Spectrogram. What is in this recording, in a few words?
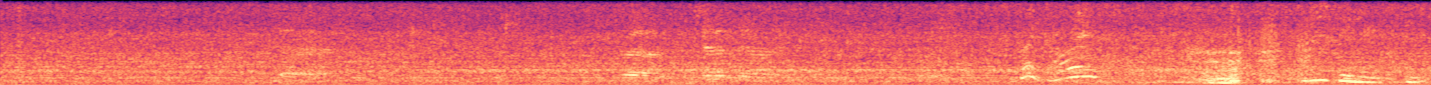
"Sleep Tight" sound; EVP, or electronic voice phenomena, are said to be the disembodied voices from spirits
